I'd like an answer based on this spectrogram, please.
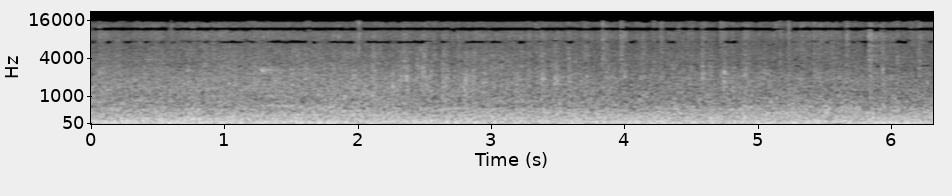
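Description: Steady low rumble of commercial kitchen machinery, with a tilting steam kettle pouring a thick curry into a large steel pot.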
